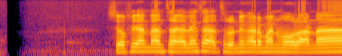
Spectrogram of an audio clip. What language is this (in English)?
Javanese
